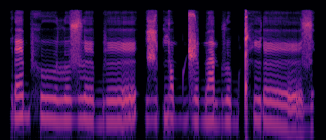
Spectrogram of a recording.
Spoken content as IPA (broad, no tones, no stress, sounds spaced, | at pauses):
ɾ ɛ b h uː l u z l ʏː b ʏː | ʑ ʏ p j ɔ b ɖ͡ʐ ø b a b l u b ǃʰ y ɾ øː z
